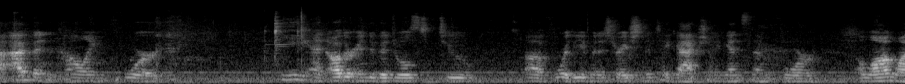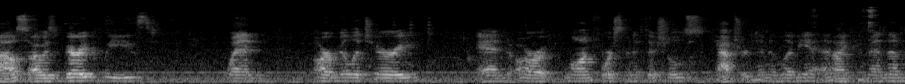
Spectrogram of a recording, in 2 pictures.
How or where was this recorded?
live audience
